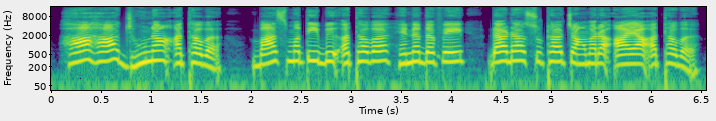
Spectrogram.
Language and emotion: Sindhi, neutral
